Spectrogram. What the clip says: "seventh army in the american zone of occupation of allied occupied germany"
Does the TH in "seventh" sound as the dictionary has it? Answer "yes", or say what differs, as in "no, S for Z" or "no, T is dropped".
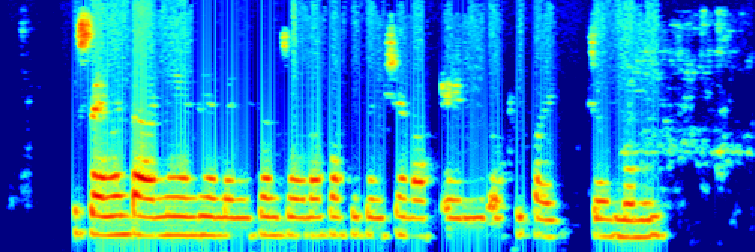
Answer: no, T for TH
